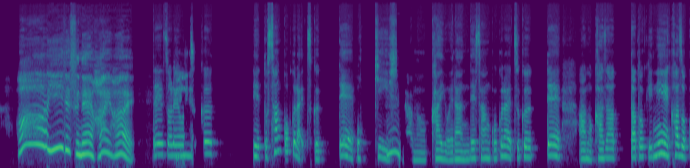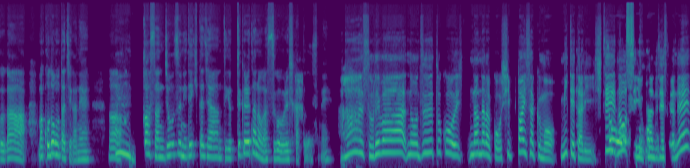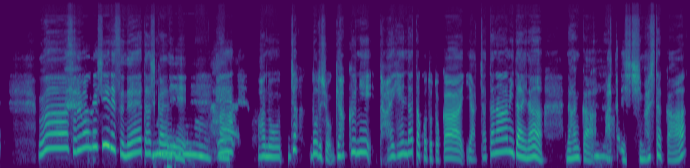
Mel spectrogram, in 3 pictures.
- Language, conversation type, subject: Japanese, podcast, あなたの一番好きな創作系の趣味は何ですか？
- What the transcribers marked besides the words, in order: laughing while speaking: "そう そう そう"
